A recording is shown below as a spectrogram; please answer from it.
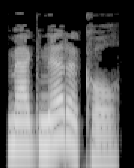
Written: magnetical

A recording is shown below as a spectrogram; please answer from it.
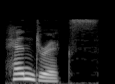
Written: Hendricks

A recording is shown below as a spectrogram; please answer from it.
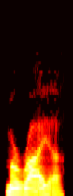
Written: moriah

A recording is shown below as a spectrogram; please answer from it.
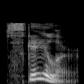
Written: scaler

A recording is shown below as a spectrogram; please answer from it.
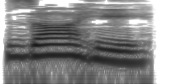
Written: zahi

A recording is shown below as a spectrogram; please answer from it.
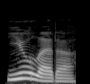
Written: euleta

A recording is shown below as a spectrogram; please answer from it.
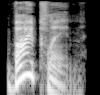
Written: biplane

